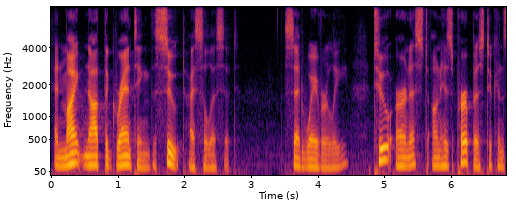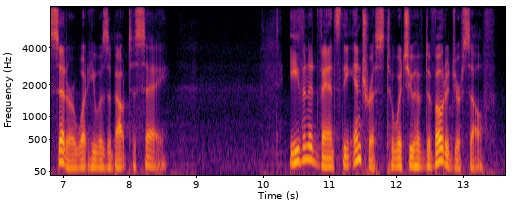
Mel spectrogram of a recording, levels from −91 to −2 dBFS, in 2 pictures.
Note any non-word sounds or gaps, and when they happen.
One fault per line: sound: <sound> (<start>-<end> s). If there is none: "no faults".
no faults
